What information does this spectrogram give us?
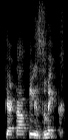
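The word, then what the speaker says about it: cataclysmic: को ध्यान से करिएगा, कैटाक्लिज्मिक, कैट आ क्लिज्मिक, इस तरह से इसको प्रोनाउंस करेंगे, कैटाक्लिज्मिक, कैटाक्लिज्मिक।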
